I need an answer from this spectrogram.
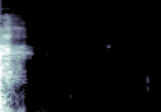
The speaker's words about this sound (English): You're going to make me cough up phlegm again.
